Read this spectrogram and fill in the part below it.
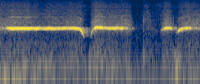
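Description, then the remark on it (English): A person imitates a man blowing a little whistle with their mouth: a long, steady, shrill tone that briefly dips, then two shorter blasts after a pause, fairly loud. “And he's got a little whistle that he brings out, and he blows it.”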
